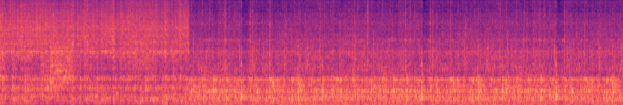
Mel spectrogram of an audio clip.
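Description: Tabletop wet grinder running, its stone roller turning in the spinning steel drum as it grinds soaked dal with a wet churning sound. About three seconds in the sound changes to a steadier motor hum, with the thick batter slapping and irregular clicks.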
